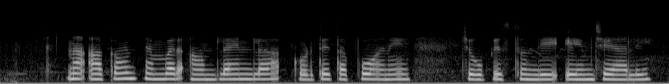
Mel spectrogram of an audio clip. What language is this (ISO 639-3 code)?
tel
